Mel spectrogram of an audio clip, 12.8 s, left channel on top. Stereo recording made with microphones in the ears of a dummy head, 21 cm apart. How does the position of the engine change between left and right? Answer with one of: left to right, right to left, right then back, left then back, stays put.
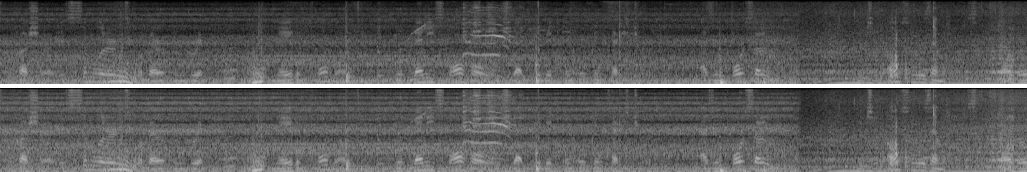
stays put.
